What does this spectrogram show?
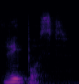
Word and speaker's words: riposte: I don't know if this is the correct pronunciation. The perfect riposte.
